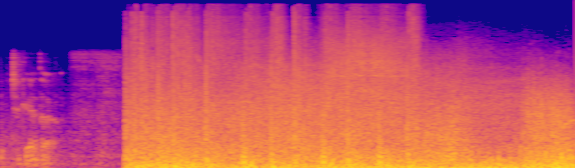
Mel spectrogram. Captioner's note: explosions in quick succession; loud rumbling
